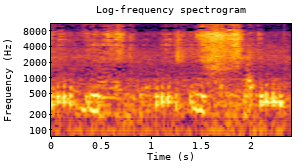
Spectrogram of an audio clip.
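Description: Racer pigeons coo close by in a loft, repeating soft, throaty rolling calls in a steady rhythm over a low background hum, with no talking.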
